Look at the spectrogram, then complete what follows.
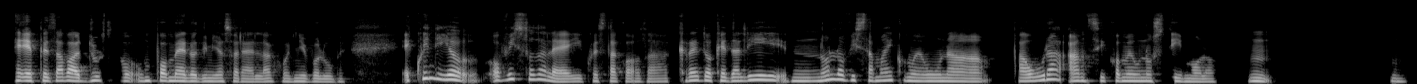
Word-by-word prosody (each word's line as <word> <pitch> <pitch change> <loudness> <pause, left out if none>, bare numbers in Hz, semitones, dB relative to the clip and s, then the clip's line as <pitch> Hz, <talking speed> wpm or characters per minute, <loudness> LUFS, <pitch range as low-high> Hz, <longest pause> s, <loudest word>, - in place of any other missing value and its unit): e 170 -1 +7
pesava 170 0 +3
giusto 175 -1 -4
un 165 +1 -1
po' 175 0 +2
meno 160 -2 +4
di 145 0 -4
mia 145 0 -1
sorella, 140 -1 -3
ogni 140 +1 -3
volume. 130 -1 -5 0.5
E - - -2
quindi 275 -1 +2
io 220 -4 +4
ho - - -2
visto 240 +4 -2
da 230 -1 +1
lei, 140 -4 +1
questa 150 +1 -4
cosa. 135 -1 -6
Credo 180 +3 +1
che 175 -1 +1
da 165 - +1
lì, 200 +3 +3
uhm 160 0 0
non 195 +6 +3
l'ho 230 -1 +3
vista 195 -2 -3
mai 180 +3 0
come 170 -6 -1
una 150 -3 +1 0.2
paura, 190 +9 +1
anzi 165 0 -1
come 160 0 0
uno 155 0 +1
stimolo 135 -4 -4 0.2
mh. 155 -2 -1 1.2
Mh. 140 -2 -7
160 Hz, 160 wpm, -24 LUFS, 140-180 Hz, 1.2 s, e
